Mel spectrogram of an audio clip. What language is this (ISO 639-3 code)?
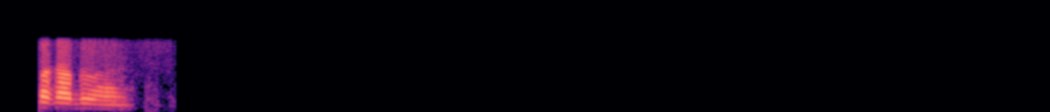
sat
